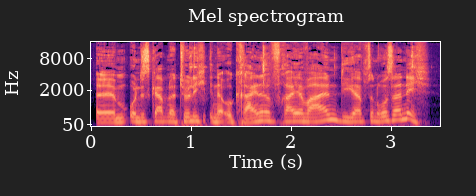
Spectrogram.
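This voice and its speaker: Pushy, fast-talking male debate host. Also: fairly high pitch, a little mellow. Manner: pushy, interrupting, repeating himself. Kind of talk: heated debate.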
